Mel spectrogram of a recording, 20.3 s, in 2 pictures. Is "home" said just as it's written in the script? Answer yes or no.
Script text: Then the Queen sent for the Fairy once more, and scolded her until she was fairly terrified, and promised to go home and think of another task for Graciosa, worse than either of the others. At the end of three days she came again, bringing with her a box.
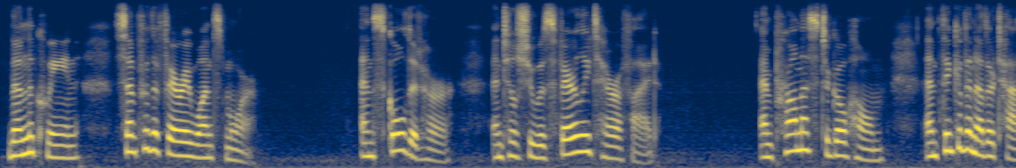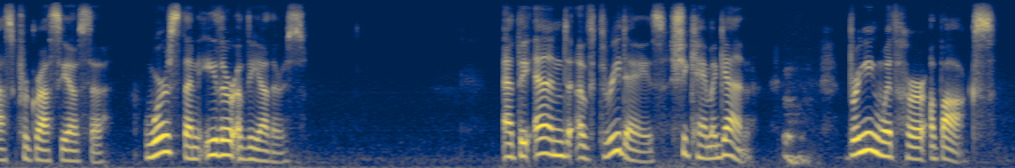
yes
